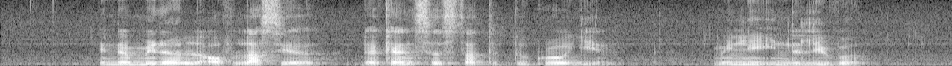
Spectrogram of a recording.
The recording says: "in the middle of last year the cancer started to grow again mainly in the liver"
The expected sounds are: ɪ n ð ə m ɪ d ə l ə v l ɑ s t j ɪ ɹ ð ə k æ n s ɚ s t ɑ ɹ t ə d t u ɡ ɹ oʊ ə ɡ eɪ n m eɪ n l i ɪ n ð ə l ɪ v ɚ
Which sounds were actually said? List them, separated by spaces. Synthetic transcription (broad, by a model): ɪ n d ə m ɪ d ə l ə f l ɑ s t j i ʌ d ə k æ n s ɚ s t ɑ t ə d t u ɡ ɹ oʊ ə ɡ eɪ n m eɪ n l i ɪ n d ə l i v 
